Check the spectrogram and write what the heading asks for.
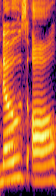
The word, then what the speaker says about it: Nosal: Knows all, but quickly. Nosal.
